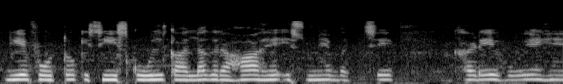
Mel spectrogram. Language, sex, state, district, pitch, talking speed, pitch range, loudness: Hindi, female, Uttar Pradesh, Lucknow, 215 Hz, 140 wpm, 210-220 Hz, -16 LUFS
